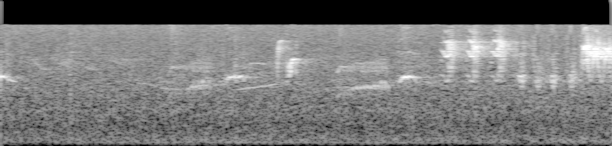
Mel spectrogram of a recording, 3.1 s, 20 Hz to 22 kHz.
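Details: Marsh warbler singing by a railway embankment near Bernau, Germany, in May 2013, mimicking tits, blackbird, lark, goldfinch and starling: a quick run of varied high notes, thin sliding whistles and bursts of buzzy chatter over quiet hiss.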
